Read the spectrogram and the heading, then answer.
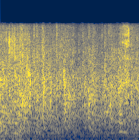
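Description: studio audience applause

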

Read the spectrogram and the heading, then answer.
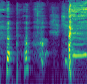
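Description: choking cough

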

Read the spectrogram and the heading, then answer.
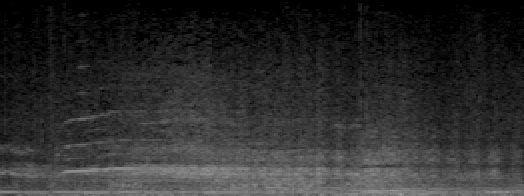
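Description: horse neighing

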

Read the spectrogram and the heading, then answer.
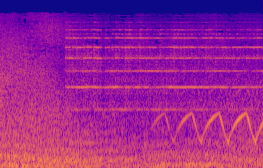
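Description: fire truck siren

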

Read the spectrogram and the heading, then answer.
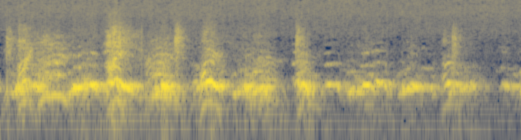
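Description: sled dogs barking

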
